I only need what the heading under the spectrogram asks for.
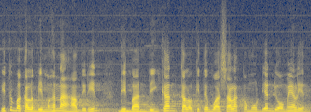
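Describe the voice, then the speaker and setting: A man's voice: on the high side, fairly quick, fairly bright tone, a little hiss or hum. A man giving a casual, conversational sermon in a mosque, often calling out to his audience and acting out quoted speech. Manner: casual Jakarta-style slang, addresses audience as hadirin. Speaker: preacher. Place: mosque hall. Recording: reverberant mosque hall.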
